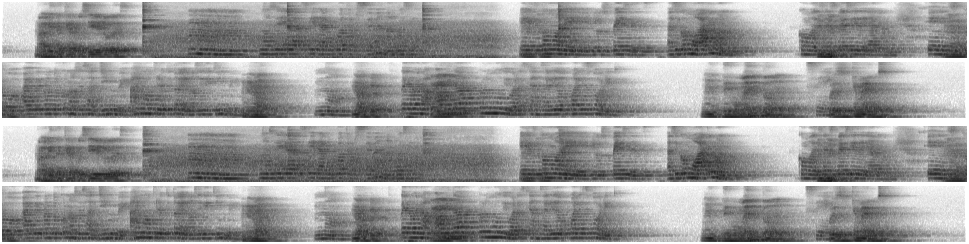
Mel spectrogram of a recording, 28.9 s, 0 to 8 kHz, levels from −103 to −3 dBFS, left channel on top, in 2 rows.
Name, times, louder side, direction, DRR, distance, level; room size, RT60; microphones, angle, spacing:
voice 1, 0.5-1.8 7.8-8.2 12.2-12.5 14.1-14.6 18.1-18.4 19.7-20.1 20.9-21.4 25.0-26.2 26.9-27.7, right 1 dB, 10° right, -8 dB, 0.8 m, -22 dB
sound 1, 2.1-2.5 4.3-4.9 6.3-6.8 8.4-9.0, left 4 dB, 70° left, 0.5 m, -31 dB
sound 2, 2.2-7.4, right 2 dB, 45° right, 0.4 m, -32 dB
voice 2, 2.8-6.2 7.8-9.6 10.0-11.0 12.0-18.1 19.2-19.6 20.4-23.6 26.7-27.0, right 1 dB, 60° right, -4 dB, 0.9 m, -25 dB
4.1 x 2.9 x 2.7 m, 1.3 s
head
